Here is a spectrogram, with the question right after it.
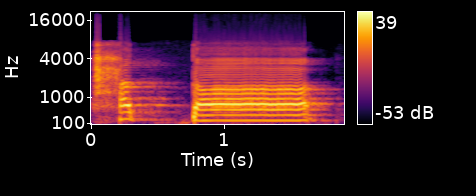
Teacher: تا کے بعد جو یا ہے اس یا کو پڑھنے کی ضرورت نہیں ہے. اب اس کے بعد ہے، کیونکہ یہ لکھا ایسے جاتا ہے، قرآن پاک کا رسم الخط ایسا ہے، اس میں لکھا جائے گی، یہ یا پڑھی نہیں جائے گی.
